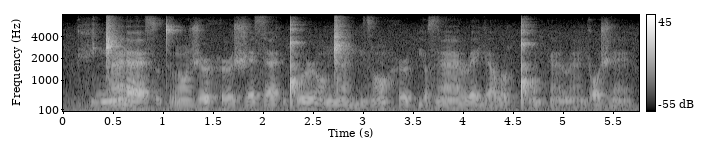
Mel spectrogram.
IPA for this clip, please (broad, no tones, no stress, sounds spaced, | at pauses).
fʲ ə ŋ͡ǁ æ̃ ɾ æ z ʊ t r ɔ̃ ʒ ə˞ h ə˞ ʒ ɛ z æ ǃʼ ʊ ɹ ɔ̃ ŋ͡ǁ æ̃ bʲ ə̃ z ɔ̃ h ə˞ pʲ ɔ z æ̃ ɹ ɛ j ɛ lˠ ʊ ǃʼ ɔ̃ k æ̃ ɹ æ̃ j ɔ ʒ ɛ̃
